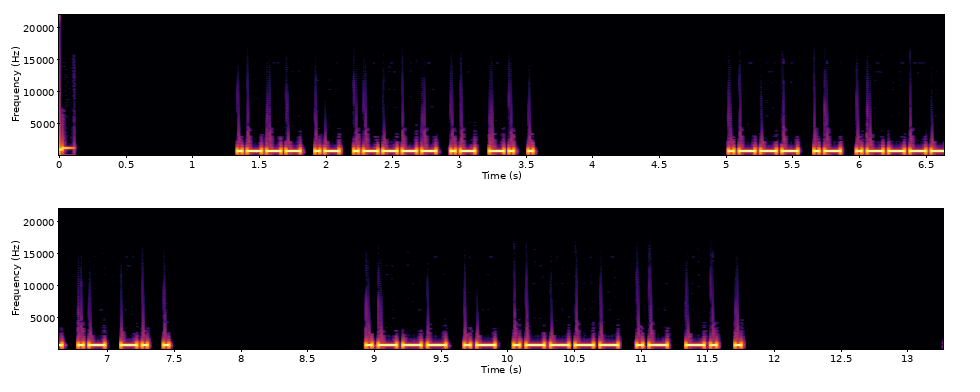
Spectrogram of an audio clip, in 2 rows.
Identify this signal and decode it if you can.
Morse code, heard as a keyed tone, about 30 wpm, 700 Hz. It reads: JA1ANE JA1ANE JA1ANE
